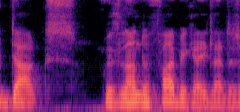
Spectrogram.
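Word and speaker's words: DUKW: They also had 2 ducks with London Fire Brigade ladders on. A duck is spelt D-U-K-W and was an amphibious truck.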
